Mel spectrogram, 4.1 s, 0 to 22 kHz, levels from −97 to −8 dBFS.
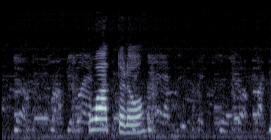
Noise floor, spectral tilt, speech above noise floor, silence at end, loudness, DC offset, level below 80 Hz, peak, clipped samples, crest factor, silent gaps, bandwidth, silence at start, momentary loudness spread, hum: -61 dBFS; -5 dB/octave; 31 dB; 0.15 s; -31 LUFS; under 0.1%; -78 dBFS; -14 dBFS; under 0.1%; 22 dB; none; 12.5 kHz; 0.2 s; 26 LU; none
